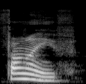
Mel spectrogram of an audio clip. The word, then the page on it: five: British English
